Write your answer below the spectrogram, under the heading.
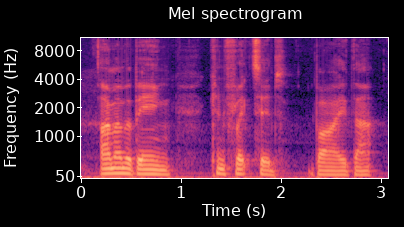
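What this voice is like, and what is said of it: Usual voice. Nothing is said of it.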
